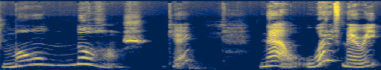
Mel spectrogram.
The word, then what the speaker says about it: mon orange: So the sound of the last letter of the word mon, N, is transferred to the second word orange, mon orange.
